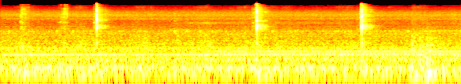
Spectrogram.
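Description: Metal scissors clack down onto a table.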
